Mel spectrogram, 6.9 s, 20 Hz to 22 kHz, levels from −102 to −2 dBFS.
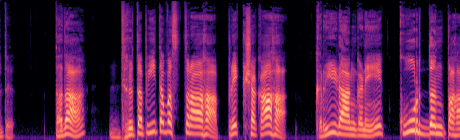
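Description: No technical faults can be heard in this speech recording. There is nothing to point to at any moment in it.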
